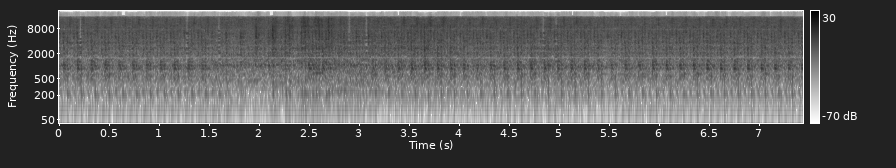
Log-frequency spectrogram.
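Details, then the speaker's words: David Brown 1490 tractor diesel, first run after engine rebuild: a steady, fairly even knock, three or four a second, over the idle clatter. Owner suspects fuel injection knock; the injectors are being reconditioned. "You'll hear that it has got a bit of a knock. I think it's a fuel injection knock."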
